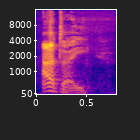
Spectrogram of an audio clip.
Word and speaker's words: Aday: Okay, and his real name is Michael Lee Aday. Surname is spelled A-D-A-Y. So Aday, Aday. I'll leave it up to you to decide.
